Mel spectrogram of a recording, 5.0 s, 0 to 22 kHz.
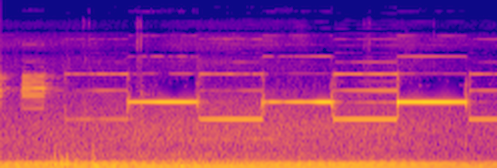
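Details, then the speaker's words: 2022 RAM TRX with aftermarket alarm and kill switches armed, triggered by hitting the truck: loud two-tone electronic siren alternating high and low about once a second over a low hum, lights flashing; alarm siren sounding as intended. "can hear that siren going off. They're not going to be able to cut the siren because they can't get to it."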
